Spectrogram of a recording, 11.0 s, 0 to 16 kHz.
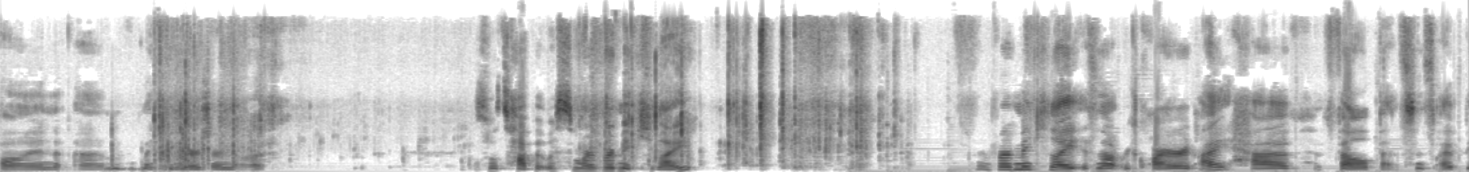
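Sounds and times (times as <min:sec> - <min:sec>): vermiculite crackling: 0:00.0 - 0:07.0
faint background music: 0:00.0 - 0:11.0.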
